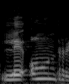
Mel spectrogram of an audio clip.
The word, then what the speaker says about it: León: It's called León River. I am pronouncing this the Spanish way.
